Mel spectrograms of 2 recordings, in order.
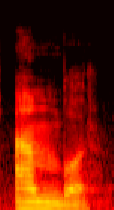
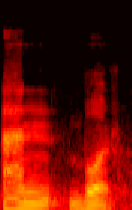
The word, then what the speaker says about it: انبر: سیم این‌ها استفاده می‌کنن انبر نمیگیم انبر انبر میگیم نون به وقتی پشت سرم بیاد میم تلفظ میشه عین همین قاعده در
